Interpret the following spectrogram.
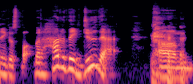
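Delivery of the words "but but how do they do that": pitched up, baffled stammering question; stunned disbelief. Retold or imitated. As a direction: play the stunned neuroscientist asking how. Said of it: "he was just stunned".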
